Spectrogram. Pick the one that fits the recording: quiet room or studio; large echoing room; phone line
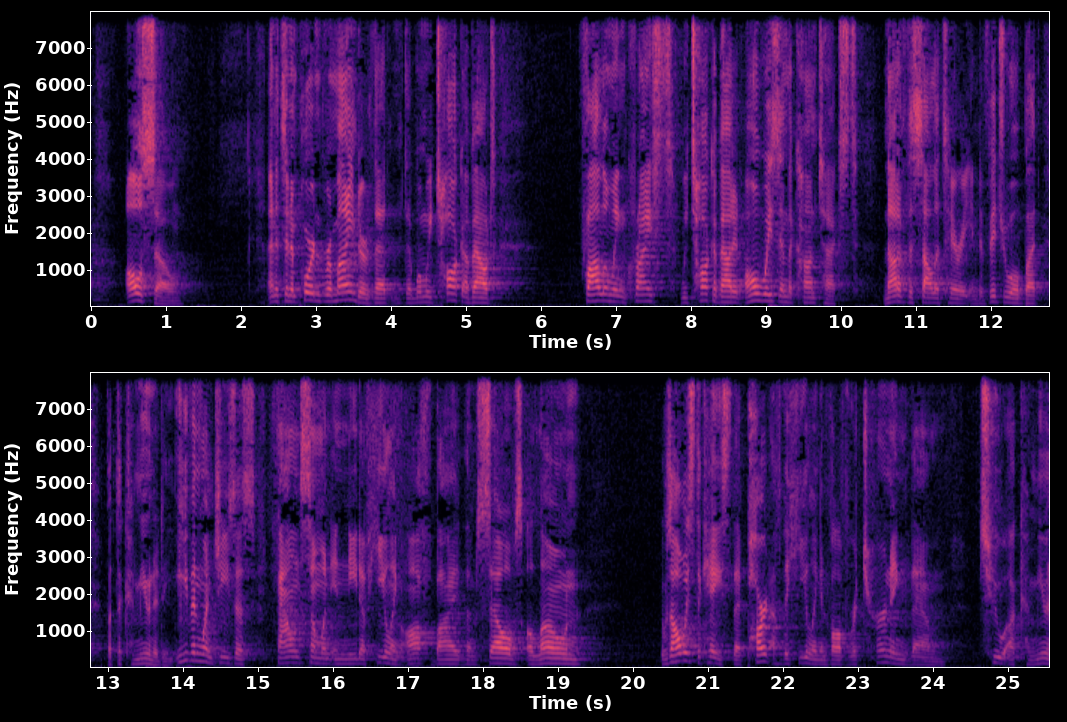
large echoing room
